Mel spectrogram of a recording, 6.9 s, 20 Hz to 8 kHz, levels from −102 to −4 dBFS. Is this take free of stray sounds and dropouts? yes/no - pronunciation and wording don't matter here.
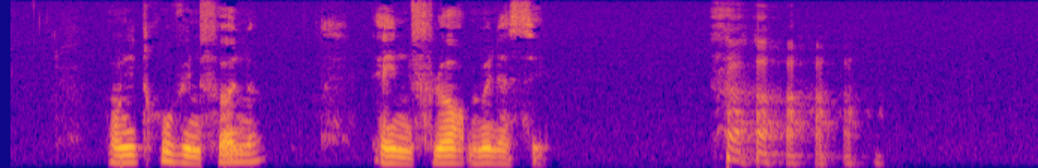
no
